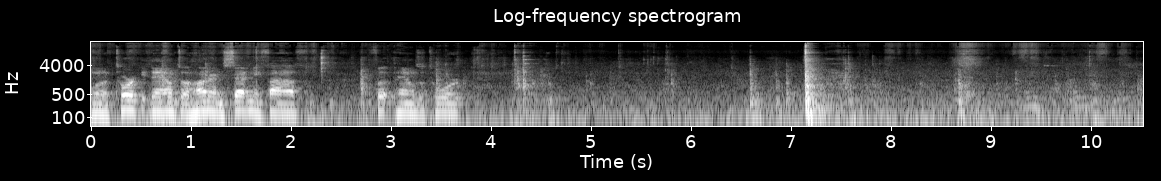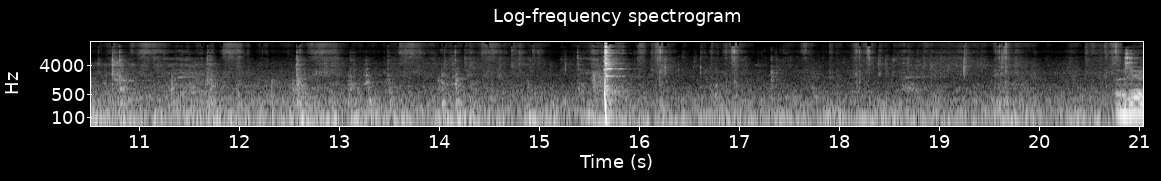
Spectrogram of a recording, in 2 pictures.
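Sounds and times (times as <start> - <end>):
ringing metal clink: 15.6 - 16.0.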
